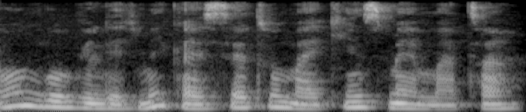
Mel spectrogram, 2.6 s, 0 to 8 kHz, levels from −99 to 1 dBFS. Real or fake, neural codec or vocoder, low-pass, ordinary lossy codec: real; none; 7.2 kHz; none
